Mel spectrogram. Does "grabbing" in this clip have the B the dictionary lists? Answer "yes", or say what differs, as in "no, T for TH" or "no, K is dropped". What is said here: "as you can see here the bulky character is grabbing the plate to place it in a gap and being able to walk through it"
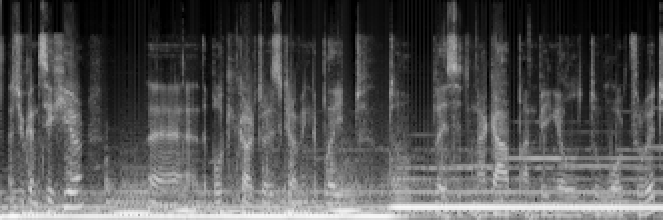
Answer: no, B is dropped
